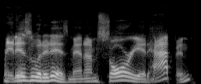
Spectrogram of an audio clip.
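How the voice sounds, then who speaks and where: A young man from Canada chats casually on a sports podcast. His pitch swings widely as he tells animated stories. The recording is dry and close to the mic. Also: fast, creaky, no echo. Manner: animated storytelling, swearing, lively pitch swings. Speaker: podcast co-host. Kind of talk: casual chat.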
